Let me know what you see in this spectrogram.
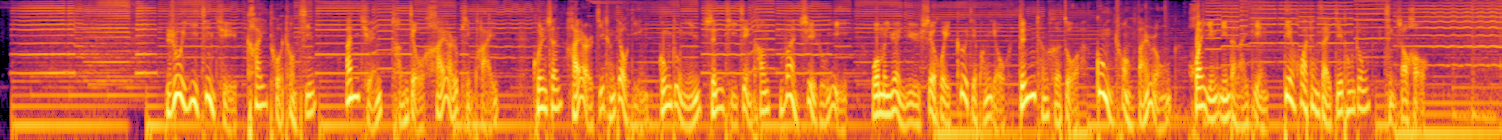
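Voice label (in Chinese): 【彩铃】男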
